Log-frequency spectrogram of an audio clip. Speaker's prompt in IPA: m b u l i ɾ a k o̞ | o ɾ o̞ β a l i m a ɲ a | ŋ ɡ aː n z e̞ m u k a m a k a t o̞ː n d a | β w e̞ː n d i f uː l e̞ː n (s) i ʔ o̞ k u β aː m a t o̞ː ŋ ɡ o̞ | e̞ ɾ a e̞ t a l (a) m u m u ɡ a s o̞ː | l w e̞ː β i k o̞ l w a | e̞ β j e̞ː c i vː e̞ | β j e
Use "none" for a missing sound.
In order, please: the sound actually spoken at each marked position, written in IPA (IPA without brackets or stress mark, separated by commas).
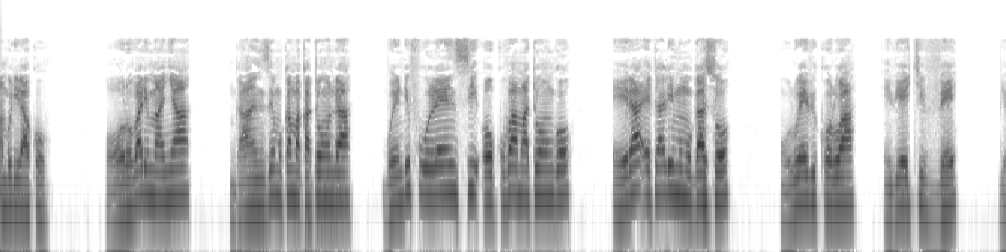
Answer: s, i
